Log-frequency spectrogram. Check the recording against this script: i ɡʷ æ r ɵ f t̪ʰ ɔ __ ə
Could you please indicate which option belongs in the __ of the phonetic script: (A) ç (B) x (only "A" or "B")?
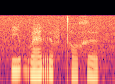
B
